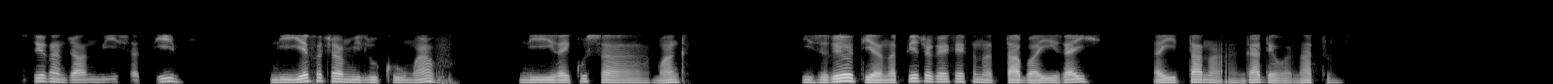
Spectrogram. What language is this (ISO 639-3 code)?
mlg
